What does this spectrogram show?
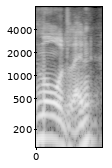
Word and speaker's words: Magdalen: And though spelt in the, quote, biblical and continental way, it is actually pronounced Magdalen, for anyone out there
